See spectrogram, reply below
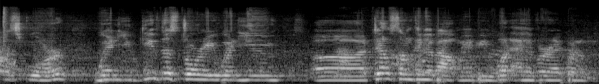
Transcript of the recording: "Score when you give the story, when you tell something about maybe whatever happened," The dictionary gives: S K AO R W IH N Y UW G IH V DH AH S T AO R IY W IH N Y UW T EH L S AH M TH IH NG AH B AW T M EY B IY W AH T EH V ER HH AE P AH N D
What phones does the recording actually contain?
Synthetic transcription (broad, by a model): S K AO R W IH N Y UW G IH V DH AH S T AO R IY W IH N Y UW T EH L S AH M TH IH NG AH B AW T M EY B IY W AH T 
